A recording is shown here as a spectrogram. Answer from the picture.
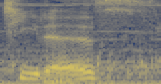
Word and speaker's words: Titus: I think it's very heavily implied that it's pronounced Titus.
